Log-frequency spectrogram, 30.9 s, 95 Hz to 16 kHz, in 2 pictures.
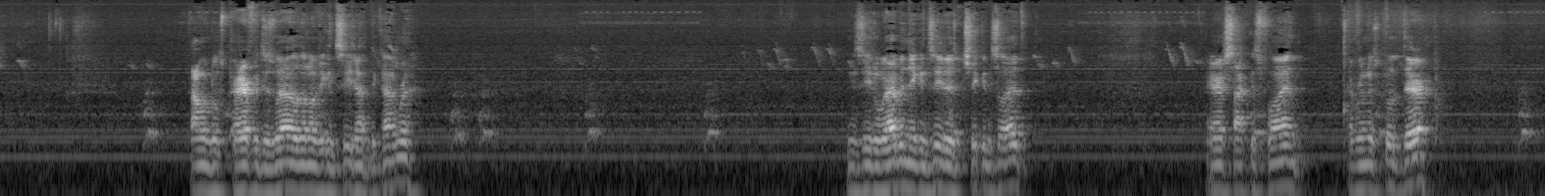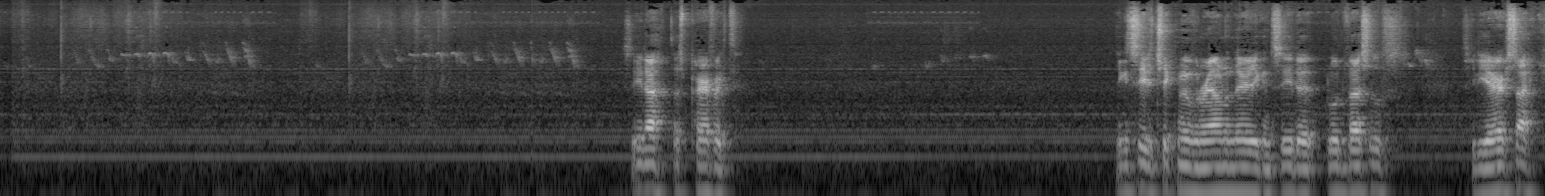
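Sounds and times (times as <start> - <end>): faint electrical hum: 0.0 - 30.9.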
